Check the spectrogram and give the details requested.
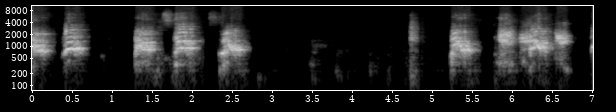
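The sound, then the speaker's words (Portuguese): The speaker's own dogs bark in short, repeated bursts, two quick clusters separated by a brief silence, moderately loud, with no talking over them. “Eu acho que, de repente, os meus cães, isto nunca aconteceu mas pronto, assim como a primeira vez.”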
